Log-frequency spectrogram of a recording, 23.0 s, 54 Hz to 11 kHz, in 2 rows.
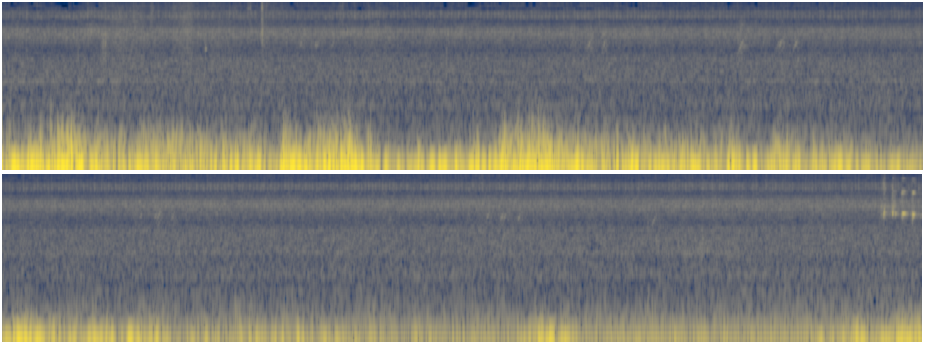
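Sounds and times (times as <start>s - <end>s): wind buffeting microphone: 0.0s - 13.5s
faint bird chirps: 7.1s - 7.8s, 9.2s - 10.1s, 13.1s - 13.9s, 17.4s - 18.2s, 19.5s - 19.9s, 22.4s - 23.0s.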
